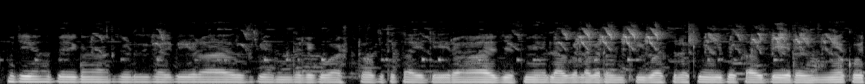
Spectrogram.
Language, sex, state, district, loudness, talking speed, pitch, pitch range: Hindi, male, Chhattisgarh, Korba, -17 LUFS, 230 wpm, 110 Hz, 105-115 Hz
